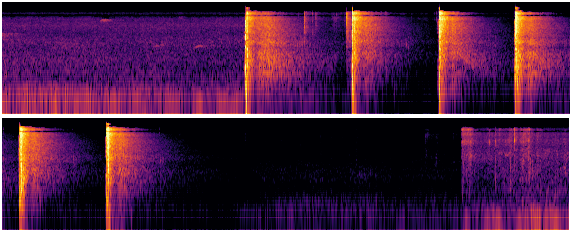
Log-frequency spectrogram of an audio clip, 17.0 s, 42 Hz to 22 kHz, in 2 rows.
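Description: Six sharp 9mm shots from a Taurus G3 pistol fired at 5 yards outdoors, evenly spaced about a second apart, each a loud crack with a short decay, followed by quiet.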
